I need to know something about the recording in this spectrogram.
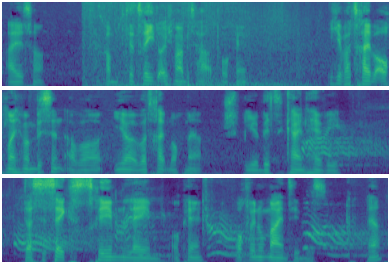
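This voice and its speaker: A man giving casual let's play commentary, excitable and chatty as he banters with other players. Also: low-pitched, normal speed, crowd noise.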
